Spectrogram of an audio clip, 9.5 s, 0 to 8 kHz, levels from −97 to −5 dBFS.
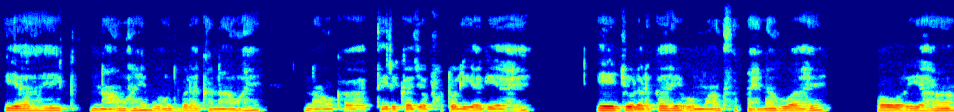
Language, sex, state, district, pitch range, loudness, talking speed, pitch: Hindi, male, Chhattisgarh, Balrampur, 130-145 Hz, -26 LUFS, 190 wpm, 135 Hz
